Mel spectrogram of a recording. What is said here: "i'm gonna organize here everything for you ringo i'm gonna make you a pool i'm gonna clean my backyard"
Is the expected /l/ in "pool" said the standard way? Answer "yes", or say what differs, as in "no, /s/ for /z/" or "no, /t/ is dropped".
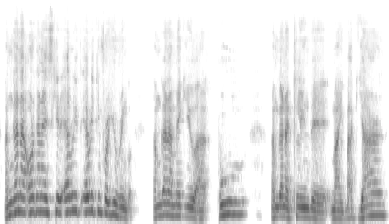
yes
